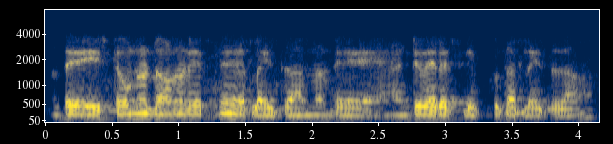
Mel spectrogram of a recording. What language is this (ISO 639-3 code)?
tel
